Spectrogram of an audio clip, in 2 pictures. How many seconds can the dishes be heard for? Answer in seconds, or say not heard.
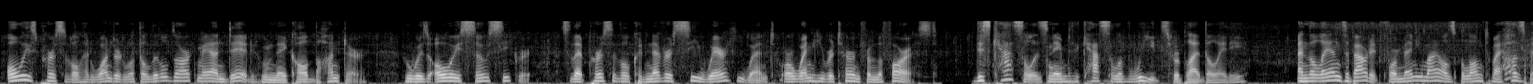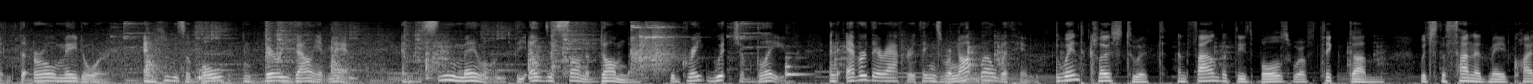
7 s.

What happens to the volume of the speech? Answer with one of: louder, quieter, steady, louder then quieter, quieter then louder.
steady.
